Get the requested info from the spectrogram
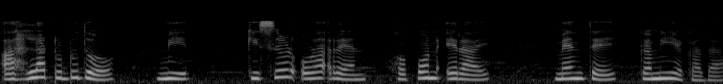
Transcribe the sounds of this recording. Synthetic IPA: aɦlaʈuɖud̪ɔ | mit̪̚ | kisəɽɔɽaʔɾɛn | hɔpɔnɛɾaj | mɛnt̪ɛj | kəmijəkad̪a

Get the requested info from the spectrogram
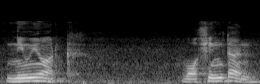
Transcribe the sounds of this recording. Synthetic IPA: njuːjɔɾk | ʋɔɕĩŋɡʈən

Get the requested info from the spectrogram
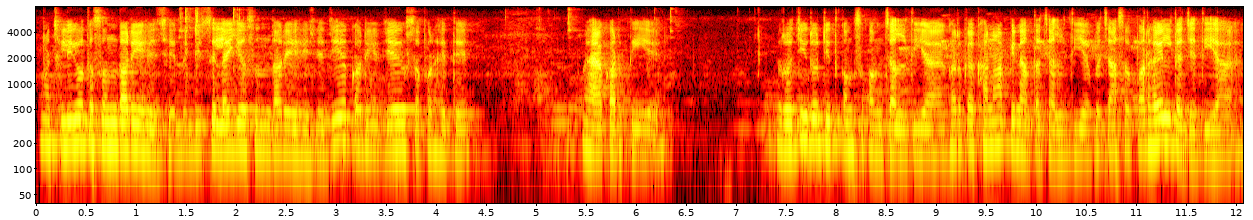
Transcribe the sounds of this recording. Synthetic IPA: ət͡ʃʰlijot̪ɔsund̪əɾiɦot͡ʃʰɛlbiseləijosund̪əɾiɦot͡ʃʰɛd͡ʒekəɾid͡ʒesəbpəɽɦət̪e | bjakəɾt̪ijɛ | ɾod͡ʒiɾoʈit̪kəmsekəmt͡ʃəlt̪ijaeɡʱəɾkekʰanapinat̪ɔt͡ʃəlt̪ijɛbətːʃasəb̚pəɽɦəlt̪əd͡ʒet̪ijaɛ

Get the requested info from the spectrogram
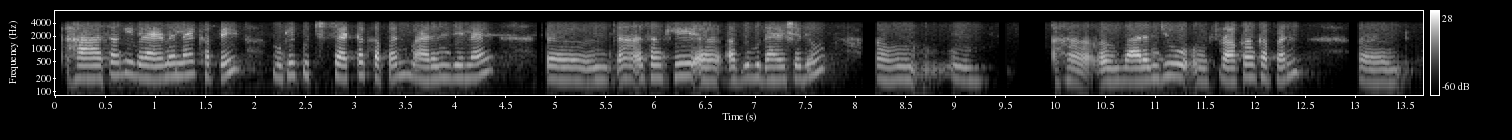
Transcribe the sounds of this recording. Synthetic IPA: ɦaːɐsãkʰeʋɪɾaːɪɽ̃ə̆laːɪkʰɐpemũːkʰekʊd͡ʑʱʊsɛːʈkʰɐpənɪ̆ɓaːɾənɪ̆d͡ʑeːlaːɪt̪ɐt̪ɐãɐsãkʰeːɐɠɓʊd̪ʱaːɪt͡ɕʰɐɗijo | ɛ̃ũ | ɦaɓaːɾənɪ̆d͡ʑiũfɾɔːkãkʰɐpənɪ̆

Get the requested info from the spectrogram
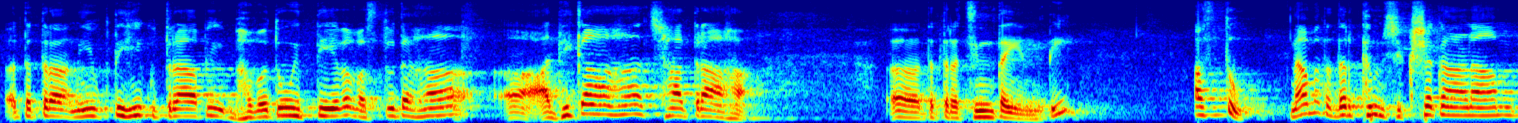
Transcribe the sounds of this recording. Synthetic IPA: t̪ɐt̪ɾɐnijukt̪iɦikut̪ɾaːpibʱɐʋɐt̪uːit̪jeːʋɐʋɐst̪ut̪ɐɦɐ | ɐ̰d̪ʱikaːɦɐ̆t͡ʃʰaːt̪ɾaːɦɐ̰ | t̪ɐt̪ɾɐt͡ʃint̪ɐjɐ̰nt̪i | ɐst̪unaːmɐt̪ɐd̪ɐɾt̪ʰɐmʃikʂɐkaːɳaːm

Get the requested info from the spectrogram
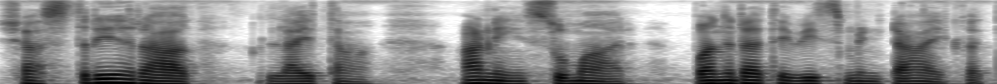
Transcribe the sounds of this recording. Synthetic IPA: ɕast̪ɾijəɾaɡ | lajt̪ãː | ɽ̃isumaɾ | pənd̪ɾat̪eʋiːsminʈãajkət̪

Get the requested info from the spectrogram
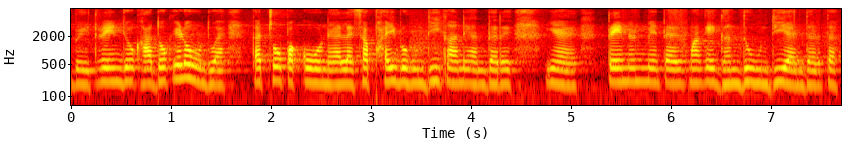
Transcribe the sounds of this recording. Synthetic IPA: beːʈɾeːnd͡ʑoːkʰaːd̪ʱokɐɦɪɽoɦũːn̆d̪oaːɦekɐt͡ɕopɐkonɐlaːesɐpʰaːibɪɦũːnd̪ikaːneɐ̃nd̪əɾ | ɪɛ̃ | ʈɾeːnʊnɪ̆mẽt̪ɐmãkʰeɡʱɐ̃nd̪ʱuɦũːn̆d̪iaːɦɪɐ̃nd̪əɾt̪ɐ

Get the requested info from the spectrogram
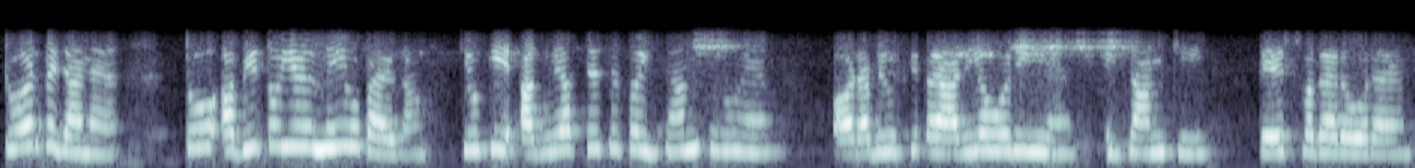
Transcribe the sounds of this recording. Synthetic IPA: ʈuːəɾped͡ʒaːnaɦɛː | t̪oʔɐbʱit̪ojenɐɦĩɦopaːeːɡaːkjõːkiʔɐɡleɦɐft̪eset̪oɪɡzaːmʃʊɾuɦɛ̃ː | ɔːɾɐbʱiʊskit̪ɐjaːɾijãɦoːɾɐɦiɦɛ̃ːɪɡzaːmki | ʈeːsʈʋɐɣɛːɾaɦoɾaaɦɛː

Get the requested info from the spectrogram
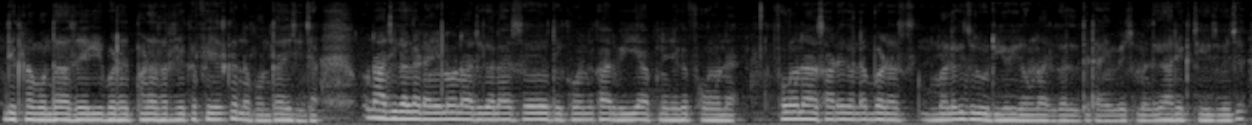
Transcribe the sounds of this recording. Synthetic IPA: d̪ɪkʰnaːpɔ̃ːnd̪aːs̬eɡibəɽbəɽaːs̬aːɾad͡ʒekepʰeːskəɾnaːpɔ̃ːnd̪aːiːt͡ʃiːd͡ʒaː | ʊnəd͡ʒkəld̪aːʈaːimɛːʊnəd͡ʒkəlɛsd̪ekʰoːnkəɾbiːɛːəpneːd͡ʒekepʰoːnɛː | pʰoːnɛːsaːɽeːɡəlːəːbəɽaːmət̪ləɡzəɾuːɾiːɦoːiːd̪aːʊnəd͡ʒkəld̪eːʈaːimʋɪt͡ʃmət̪ləɡɦəɾɪkt͡ʃiːzʋɪt͡ʃ

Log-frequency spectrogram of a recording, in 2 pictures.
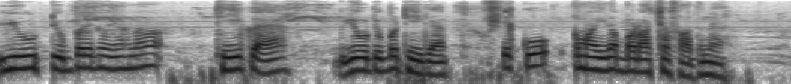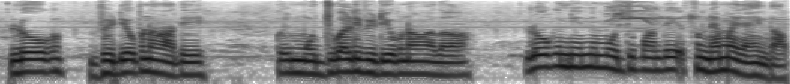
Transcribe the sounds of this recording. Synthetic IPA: juːʈjuːbəɾeːkːnaː | ʈʰiːkɛːjuːʈjuːbəɾʈʰiːkɛːɪkːoːkːəmaːiːd̪aːbəɽaːətːʃʰaːsaːd̪ənɛː | loːk | ʋiːɖijoːbənaːd̪eː | kʊimoːd͡ʒuːaliːʋiːɖijoːbənaːd̪aː | loːkɪnẽːneːmoːd͡ʒuːpãːnd̪eːsʊnɛːməd͡ʒaːĩːnd̪aː

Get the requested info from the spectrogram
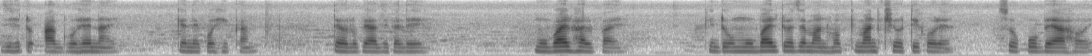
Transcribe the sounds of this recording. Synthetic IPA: ziɦɛtuaɡɹɔɦɛnaj | kɛnɛkojɦikam | tɛʊ̃lʊkɛazikali | mobajlbʱalpaj | kintumobajltʊɛzɛmanuɦɔkːimankʰiotikɔɹɛ | sokubɛjaɦɔj

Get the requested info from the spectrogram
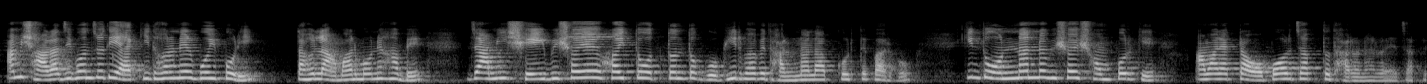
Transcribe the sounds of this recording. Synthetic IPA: a̰miʃaɾad͡ʑibond͡ʑod̪iɛkid̪ʱɔɾoneɾbojpoɽi | t̪aɦoleamaɾmoneɦɔbe | d͡ʑeamiʃejbiʃɔeeɦɔjt̪oot̪ːont̪oɡobʱiɾbʱabed̪ʱaɾonalab̚ʱkoɾt̪epaɾbo | kint̪uonːanːobiʃɔeʃɔmpoɾke | amaɾɛk̚ʈaɔpɔɾd͡ʑap̚t̪od̪ʱaɾonaɾɔeed͡ʑabe

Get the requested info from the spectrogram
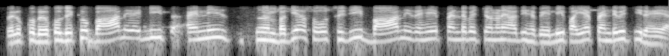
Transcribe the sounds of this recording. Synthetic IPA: bɪlkʊlbɪlkʊld̪eːkʰjoːbaːɾniːniːɛnːĩːbəd̪ijaːsoːsiːd͡ʒiːbaːɾnĩːɾəɦeːpɛ̃ɳɖʋɪt͡ʃʊnaːneːad̪iːɦəbeːliːpaːiːɛːpɛ̃ɪ̃ɳɖʋɪt͡ʃiːɾəɦeːɛ̰ː

